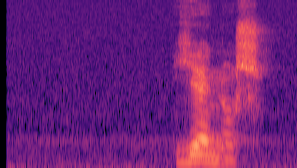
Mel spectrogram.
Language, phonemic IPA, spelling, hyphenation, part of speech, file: Greek, /ʝenos/, γένος, γέ‧νος, noun, Ell-Genos.ogg
- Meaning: 1. family 2. nation 3. genus 4. gender (masculine, feminine, etc) 5. maiden name, née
